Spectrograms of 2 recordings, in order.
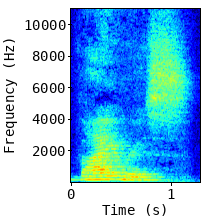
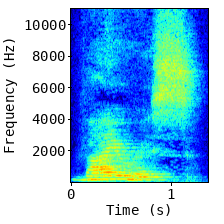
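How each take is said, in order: The two takes are said the same way.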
